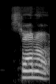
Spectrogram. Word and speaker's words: Sona: you in here uh son rhymes with Donna are you sure the ones who leave negative comments after live aren't o trolls Sona I don't know um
